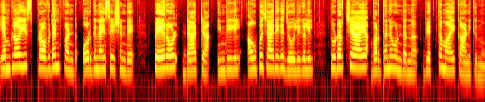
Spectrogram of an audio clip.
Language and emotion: Malayalam, neutral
